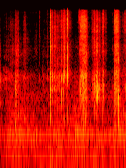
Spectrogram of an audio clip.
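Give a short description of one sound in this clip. Scissors snip through stiff material.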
